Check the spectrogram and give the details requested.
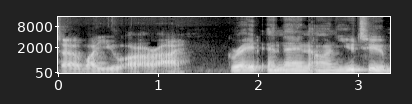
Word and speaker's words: Urry: spelled phonetically correct there, so it's Yurri.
